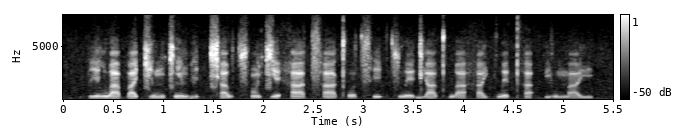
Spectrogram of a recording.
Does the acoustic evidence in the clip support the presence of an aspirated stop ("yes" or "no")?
yes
